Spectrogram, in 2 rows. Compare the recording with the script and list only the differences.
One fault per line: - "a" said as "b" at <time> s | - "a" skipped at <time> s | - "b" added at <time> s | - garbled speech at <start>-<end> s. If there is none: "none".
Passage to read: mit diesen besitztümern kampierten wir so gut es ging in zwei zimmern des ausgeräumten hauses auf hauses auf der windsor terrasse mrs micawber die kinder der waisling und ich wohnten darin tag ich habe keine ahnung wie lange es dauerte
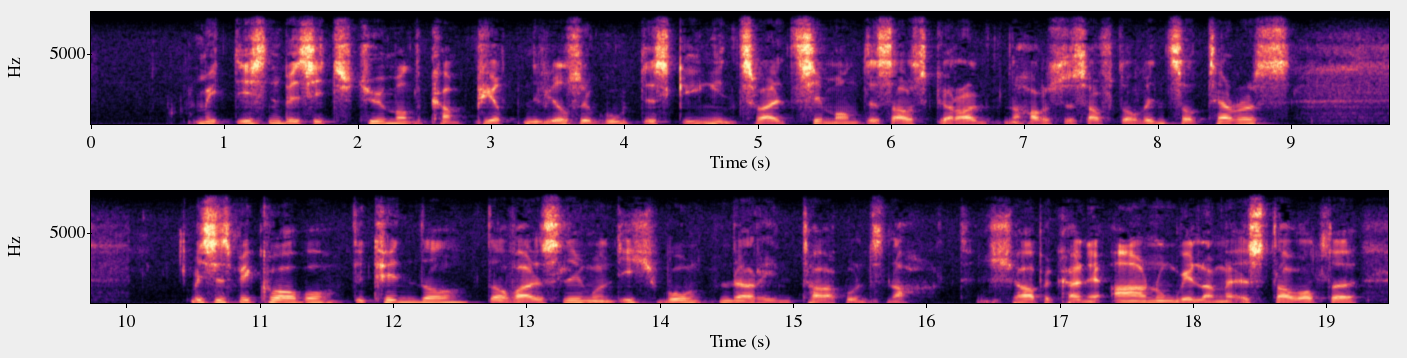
- "hauses auf" skipped at 7.7 s
- "und nacht" added at 15.4 s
